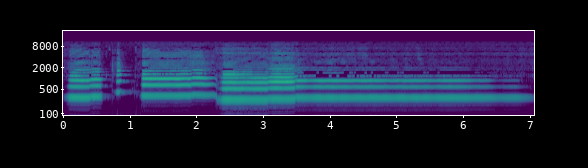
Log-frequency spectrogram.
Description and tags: Non-sense sax.
Recorded mono with mic over the left hand.
I used it for a little interactive html internet composition:
melody, sax, loop, saxophone, soprano-sax, soprano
